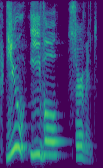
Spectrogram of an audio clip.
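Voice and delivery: loud, slow royal rebuke; angry king. Acted. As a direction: thunder it down at the servant. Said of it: "Then the angry king".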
